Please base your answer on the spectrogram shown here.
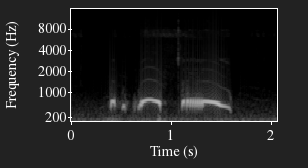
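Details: Single 'lew' style 'mor lam' phrase from a wild-stock decoy spotted dove: two brief low notes, a rising-falling coo, then a longer coo sliding downward at the end.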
